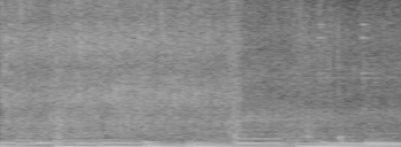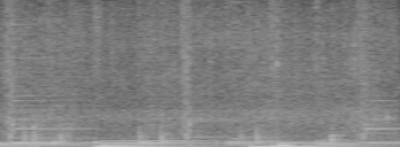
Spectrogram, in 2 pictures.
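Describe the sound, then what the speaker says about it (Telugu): Ground wood apple chutney tipped into a hot tempering pan on low flame, setting off a loud, steady sizzle and crackle of frying that carries on without speech throughout. "మనం గ్రైండ్ చేసుకున్నాం కదా ఆ పచ్చడిని ఈ పోపులో వేసుకోవాలి."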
